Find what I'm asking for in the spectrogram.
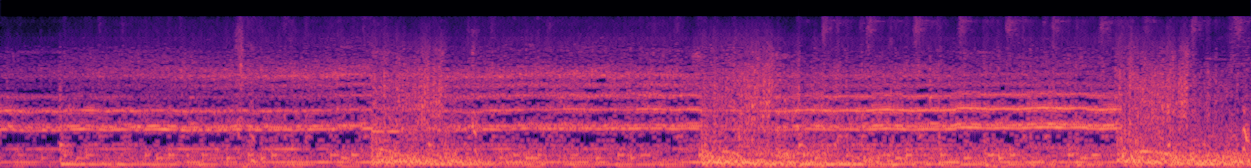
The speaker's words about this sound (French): Ça c'était un gag super dans le premier épisode, on entendait voilà, un cri au loin et un gars qui arrive en se rapprochant avec des bombes à la main et qui explose quand il arrive à votre portée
